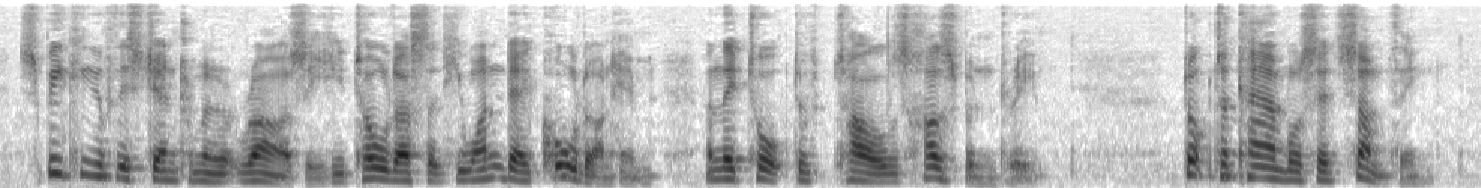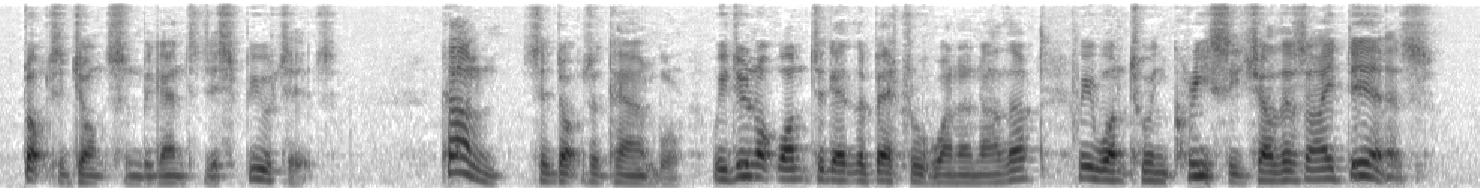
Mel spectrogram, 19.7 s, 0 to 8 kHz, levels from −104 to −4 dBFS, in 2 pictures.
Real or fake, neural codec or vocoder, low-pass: fake; codec, 16 kHz, 8 kbps, FreqCodec, larger model; 7.2 kHz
